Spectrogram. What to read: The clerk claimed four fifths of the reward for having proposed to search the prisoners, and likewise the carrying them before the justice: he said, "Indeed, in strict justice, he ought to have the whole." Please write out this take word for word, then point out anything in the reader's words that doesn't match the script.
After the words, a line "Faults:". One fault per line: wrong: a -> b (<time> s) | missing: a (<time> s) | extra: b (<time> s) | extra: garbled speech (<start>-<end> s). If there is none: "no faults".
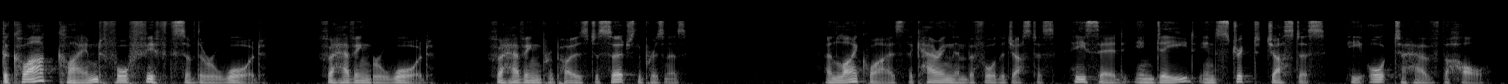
The clerk claimed four fifths of the reward for having reward for having proposed to search the prisoners, and likewise the carrying them before the justice: he said, "Indeed, in strict justice, he ought to have the whole."
Faults:
extra: reward for having (3.7 s)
